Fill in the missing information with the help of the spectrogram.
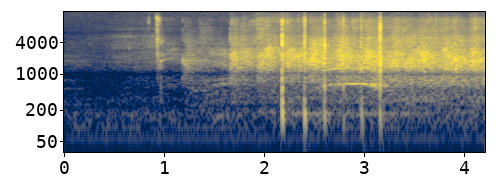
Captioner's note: applause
